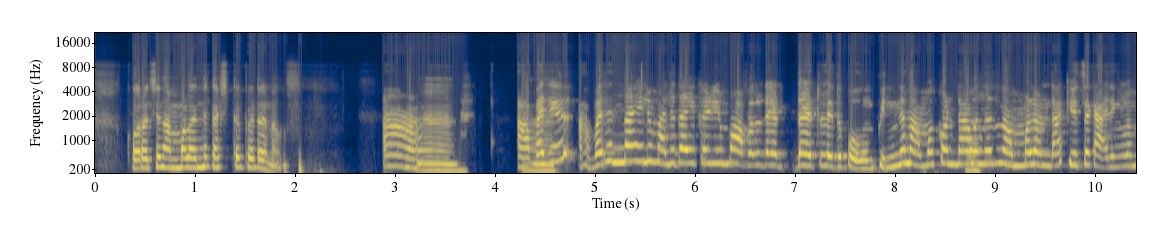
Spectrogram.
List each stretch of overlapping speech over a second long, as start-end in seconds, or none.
none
